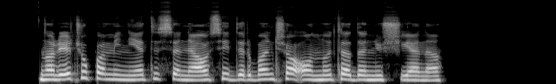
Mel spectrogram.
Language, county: Lithuanian, Kaunas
